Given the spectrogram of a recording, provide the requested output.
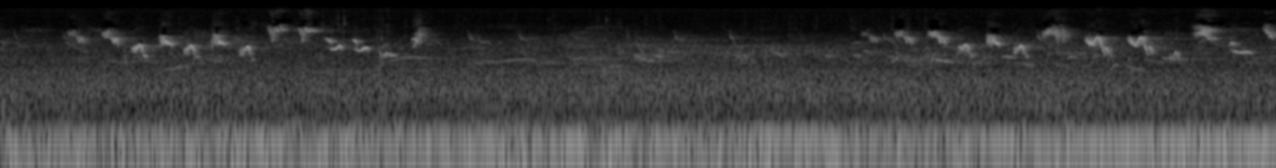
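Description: A European pied flycatcher gives two brief, rhythmic phrases of high, sweet chipping notes a few seconds apart, over a steady low rumble.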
